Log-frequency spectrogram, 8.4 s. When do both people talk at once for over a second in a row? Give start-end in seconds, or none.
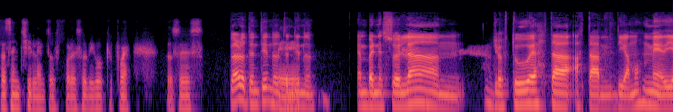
none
